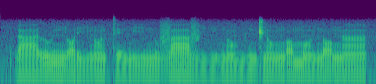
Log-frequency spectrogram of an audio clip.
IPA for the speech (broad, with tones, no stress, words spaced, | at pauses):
ɗaː˨lu˧ ɲɔ˧ɾiː˨ɾɔ̃˧l te˨niː˧nu˧ vaː˦viː˨ nɔ̃˧bĩ˨d͡ʒɔ̃˦ ŋɔ˦mɔ̃˧nɔ˦ŋã˦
